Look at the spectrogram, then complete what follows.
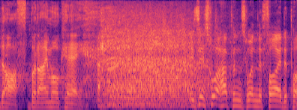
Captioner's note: laughter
